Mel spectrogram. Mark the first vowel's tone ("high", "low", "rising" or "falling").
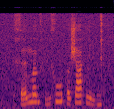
rising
